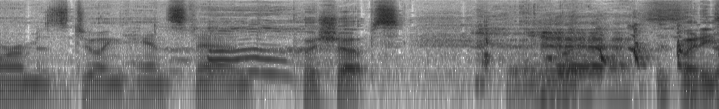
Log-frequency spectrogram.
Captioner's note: yawns; laughs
